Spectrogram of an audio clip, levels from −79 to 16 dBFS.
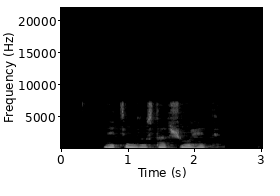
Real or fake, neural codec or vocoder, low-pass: real; none; 7.2 kHz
